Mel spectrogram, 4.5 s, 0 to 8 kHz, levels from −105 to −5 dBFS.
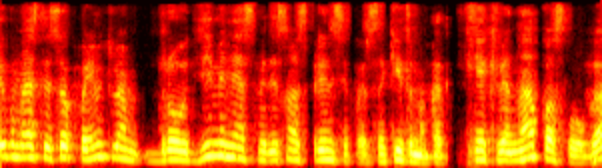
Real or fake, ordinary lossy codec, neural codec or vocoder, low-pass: real; AAC, 32 kbps; none; 7.2 kHz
